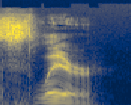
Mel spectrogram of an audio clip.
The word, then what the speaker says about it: Sleigher: They make a seasonal beer in the wintertime called Slayer. – Oh. – Like the band. – Like the band, but it's spelled like a sleigh, like S-L-E-I-G-H-E-R. – I before like, E, except and, after C.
